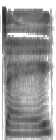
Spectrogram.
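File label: "zei3", Mandarin Chinese pinyin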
